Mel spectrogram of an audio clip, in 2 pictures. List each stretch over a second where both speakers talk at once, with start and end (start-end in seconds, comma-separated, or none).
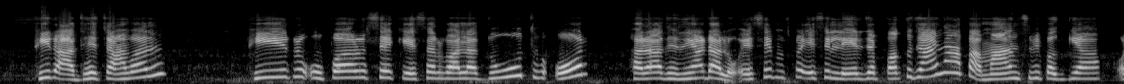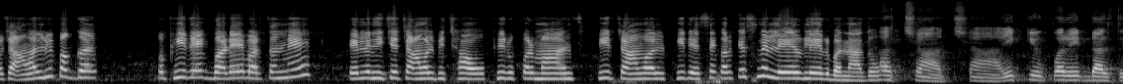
none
